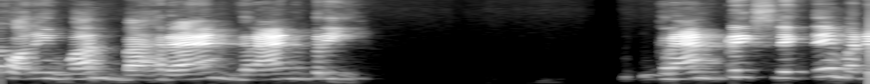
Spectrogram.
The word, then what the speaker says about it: Grand Prix: Bahan Grand Prix Grand Prix but it is pronounced as pre in formula.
